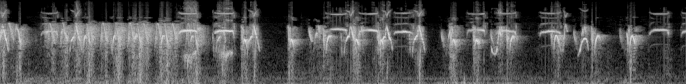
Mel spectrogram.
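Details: High bar-winged prinia song opening with a dense buzzy trill, then breaking into quick chirps and bright whistled notes separated by short pauses.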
